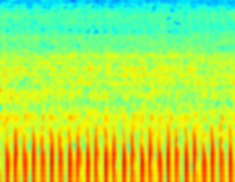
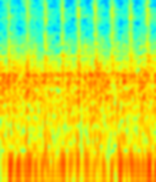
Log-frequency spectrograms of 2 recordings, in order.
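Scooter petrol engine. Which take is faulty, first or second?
second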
